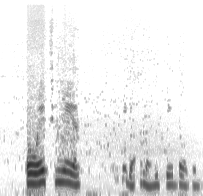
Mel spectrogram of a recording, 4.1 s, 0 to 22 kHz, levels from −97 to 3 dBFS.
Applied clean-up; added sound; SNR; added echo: classical method spectral subtraction.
